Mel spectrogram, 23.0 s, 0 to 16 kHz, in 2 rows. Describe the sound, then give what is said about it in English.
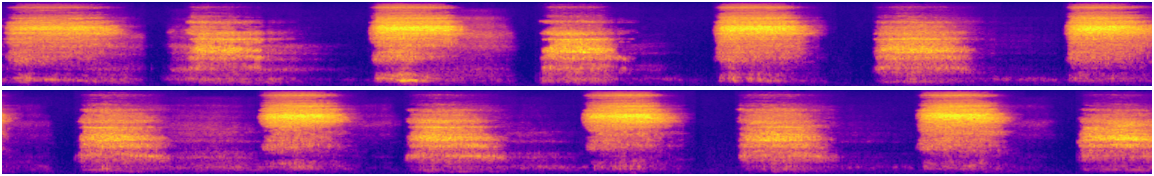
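Seven deep breaths during a guided breathing exercise, drawn through the nose or mouth, each inhale and exhale an airy hissing rush. Fourteen evenly paced bursts alternate with short silences, without talk. “So we'll start with the 7 deep breaths through the nose or the mouth.”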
